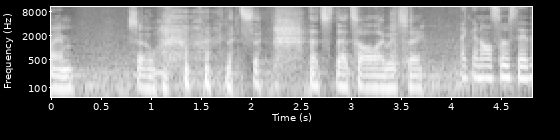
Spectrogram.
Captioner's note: laughter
